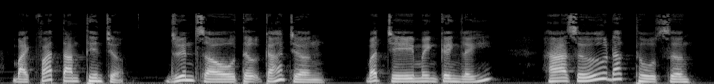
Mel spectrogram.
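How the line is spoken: Soft smiling recitation. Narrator (Vietnamese): Lão ma đầu mỉm cười khẽ đọc

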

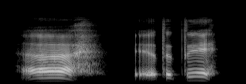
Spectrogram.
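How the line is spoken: Hoarse, just-woken voice. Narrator (Russian): Голос его был хриплым, словно он только что встал с постели

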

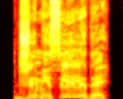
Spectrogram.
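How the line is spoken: Coughing through laughter. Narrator (Russian): сквозь смех прокашлял Эрвин

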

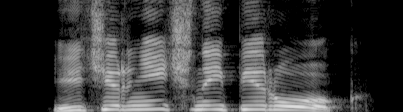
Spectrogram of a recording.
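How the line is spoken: Loud bark. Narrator (Russian): Неожиданно для себя также громко гаркнул

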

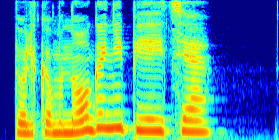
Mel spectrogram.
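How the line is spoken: Shouted after someone. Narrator (Russian): крикнул вслед Игорь

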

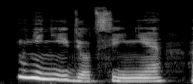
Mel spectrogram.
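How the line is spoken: Offended. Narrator (Russian): обиженно проговорила Циковия

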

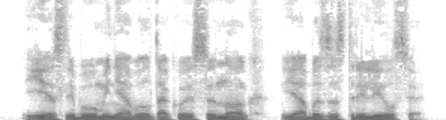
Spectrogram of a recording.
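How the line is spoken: Scoffing snort. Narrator (Russian): Хмыкнул Кис

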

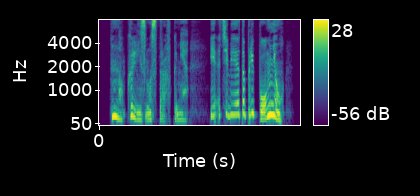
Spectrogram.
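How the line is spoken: Hissed. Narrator (Russian): прошипела Кара Андреевна

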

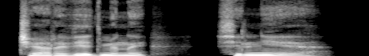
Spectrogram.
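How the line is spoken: Sad, slurred mumble. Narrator (Russian): печально промычал я, чувствуя, что язык еще не до конца повинуется мне

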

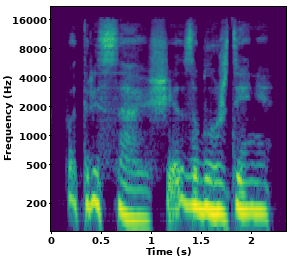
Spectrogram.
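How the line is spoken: Soft laugh. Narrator (Russian): тихо рассмеялся эльф

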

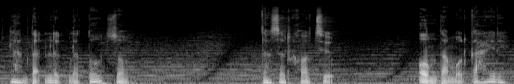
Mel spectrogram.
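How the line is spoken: Anxious sighing. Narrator (Vietnamese): Như Lãnh Ngọc tâm ý hồi hộp, thở dài nói

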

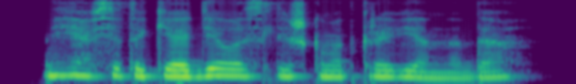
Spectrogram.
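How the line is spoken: Whisper. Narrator (Russian): прошептала я

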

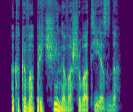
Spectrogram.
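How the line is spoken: Heavy sigh. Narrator (Russian): Я снова тяжело вздохнул

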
